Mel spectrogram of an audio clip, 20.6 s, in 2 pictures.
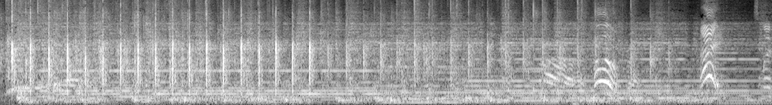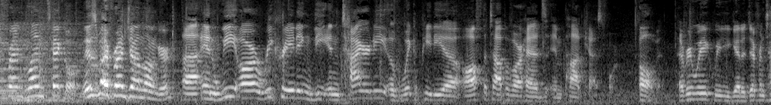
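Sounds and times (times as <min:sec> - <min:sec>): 
crowd voices and cheering: 0:00.0 - 0:08.7
audience clapping: 0:00.0 - 0:11.4
speech: 0:11.7 - 0:20.5.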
